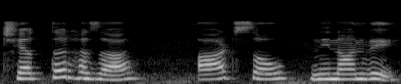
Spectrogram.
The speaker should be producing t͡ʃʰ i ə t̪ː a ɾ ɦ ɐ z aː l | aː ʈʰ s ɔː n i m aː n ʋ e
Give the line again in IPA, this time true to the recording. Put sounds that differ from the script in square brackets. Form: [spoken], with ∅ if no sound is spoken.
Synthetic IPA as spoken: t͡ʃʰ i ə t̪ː [ə] ɾ ɦ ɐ z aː [ɾ] | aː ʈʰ s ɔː n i [n] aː n ʋ e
